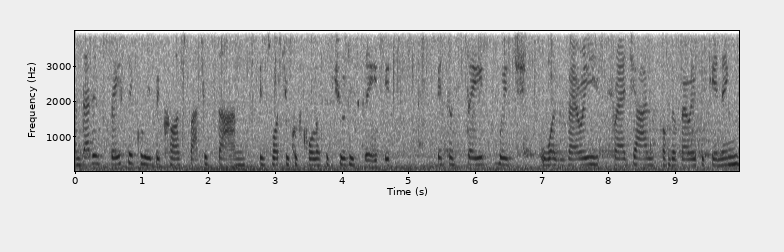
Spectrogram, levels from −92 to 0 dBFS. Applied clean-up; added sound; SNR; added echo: none; Rain; 6 dB; none.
